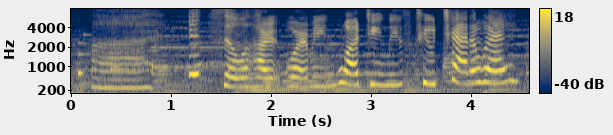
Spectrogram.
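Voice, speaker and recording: A woman voicing a tiny, perky fairy companion in a fantasy game, squeaky, childlike and excitable. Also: slow, loud music behind the voice. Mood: flustered. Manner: excitable, exclamatory. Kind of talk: anime game character acting.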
